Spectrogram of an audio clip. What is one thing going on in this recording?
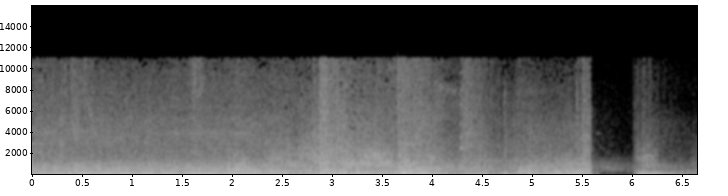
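A race car engine roars and shifts gears.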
